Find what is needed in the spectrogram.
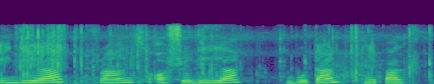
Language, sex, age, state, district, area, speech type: Nepali, female, 18-30, West Bengal, Kalimpong, rural, spontaneous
